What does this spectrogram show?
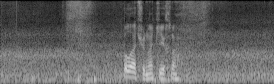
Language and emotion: Russian, sad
